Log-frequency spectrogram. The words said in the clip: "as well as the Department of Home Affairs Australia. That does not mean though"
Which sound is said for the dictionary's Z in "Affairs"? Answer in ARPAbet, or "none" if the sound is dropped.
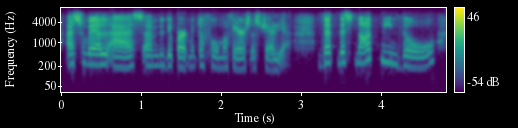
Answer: S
